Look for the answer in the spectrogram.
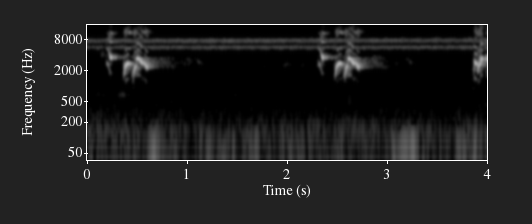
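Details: Sooty-headed bulbul song for luring wild birds: crisp, chirpy three-part phrases of bright slurred notes, repeated about every two seconds, over a continuous thin high tone.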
